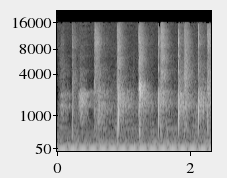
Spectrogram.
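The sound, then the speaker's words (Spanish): A few people clap in a loose, uneven patter of sharp, bright claps spread over a couple of seconds, moderately loud with a low steady hum underneath and no talking. “Acá, miren, volvieron los que aplauden.”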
